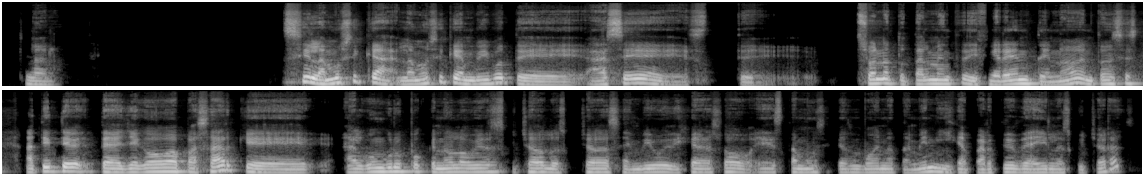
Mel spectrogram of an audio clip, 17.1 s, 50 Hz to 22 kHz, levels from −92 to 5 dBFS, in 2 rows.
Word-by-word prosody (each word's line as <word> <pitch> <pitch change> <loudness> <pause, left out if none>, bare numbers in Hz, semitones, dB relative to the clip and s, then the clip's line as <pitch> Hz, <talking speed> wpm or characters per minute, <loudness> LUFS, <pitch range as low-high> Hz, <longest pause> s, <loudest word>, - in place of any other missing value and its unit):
Claro. 115 -3 -6 1.6
Sí, 210 - +3
la 155 -7 +8
música 175 - +2
la 125 +1 0
música 170 +6 +1
en 130 -4 +3
vivo 150 +7 +2
te 110 - -2
hace, 120 -2 +1
este, 95 -2 -12 0.3
suena 150 0 +3
totalmente 135 +2 +1
diferente, 120 0 +2
¿no? 125 +11 +1
Entonces, 135 +1 -1 0.2
¿a 125 - -2
ti 155 - +4
te 150 -1 +4
te 130 -4 +2
llegó 135 +3 +3
a 145 0 +4
pasar 160 +9 +1
que 115 - -1
algún 125 +3 0
grupo 145 -1 0
que 125 - -2
no 125 +2 +2
lo 135 - 0
hubieras 130 0 -1
escuchado 135 -2 -3
lo 125 - -1
escucharas 125 +1 -4
en 115 0 -3
vivo 130 +1 +1
y - - 0
dijeras: 120 +1 -5
"Oh, 125 -4 -2
esta 125 0 -7
música 120 +1 -5
es 115 - -7
buena 120 0 -3
también", 120 +7 -1
y 120 -4 -2
que 115 - -4
a - - -8
partir 115 +4 -3
de 120 - -1
ahí 115 +1 -1
la 115 -1 -3
escucharas? 115 - -7
125 Hz, 180 wpm, -24 LUFS, 120-140 Hz, 1.6 s, la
